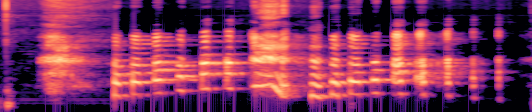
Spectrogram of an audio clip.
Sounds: Laughter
